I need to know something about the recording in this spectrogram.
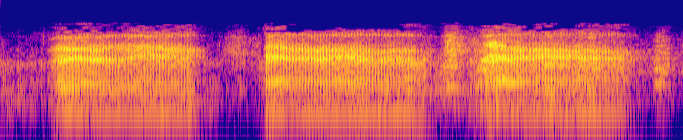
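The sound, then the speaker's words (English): A voice imitates a saw cutting through wood: three loud, rasping, throaty strokes in a steady back-and-forth rhythm, each lasting under a second, with short pauses between them. “It was a different one this time, more like a saw going through wood, but the rhythm was the same.”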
